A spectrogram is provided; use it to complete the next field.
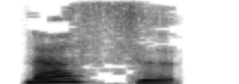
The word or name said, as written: aubergine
